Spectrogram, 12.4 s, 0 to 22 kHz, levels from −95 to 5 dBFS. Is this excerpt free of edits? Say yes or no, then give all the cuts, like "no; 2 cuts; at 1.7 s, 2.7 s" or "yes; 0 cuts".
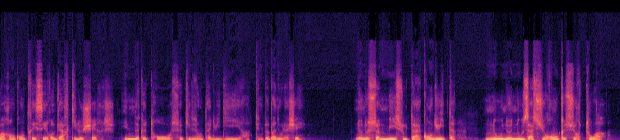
no; 3 cuts; at 2.4 s, 2.8 s, 5.0 s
